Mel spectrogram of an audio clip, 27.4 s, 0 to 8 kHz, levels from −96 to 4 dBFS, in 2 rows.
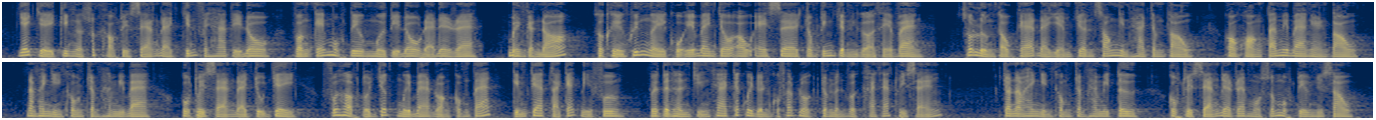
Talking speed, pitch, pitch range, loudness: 235 wpm, 110 Hz, 100-120 Hz, -24 LUFS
